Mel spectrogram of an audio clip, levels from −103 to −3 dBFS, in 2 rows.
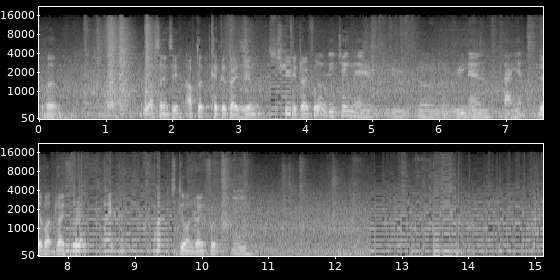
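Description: From 3.48 to 3.82 s, 7.97 to 9.59 s and 12.54 s to the end, the sound turns into a rigid, metallic buzz. This is robotic sound from repeated short buffers. The buzz sits at 200 Hz, which points to a 5 ms chunk being looped. Most of the audio in these spans is repeated material rather than new signal. The likely cause is audio arriving too seldom, with the gaps filled by replaying the last buffer.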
